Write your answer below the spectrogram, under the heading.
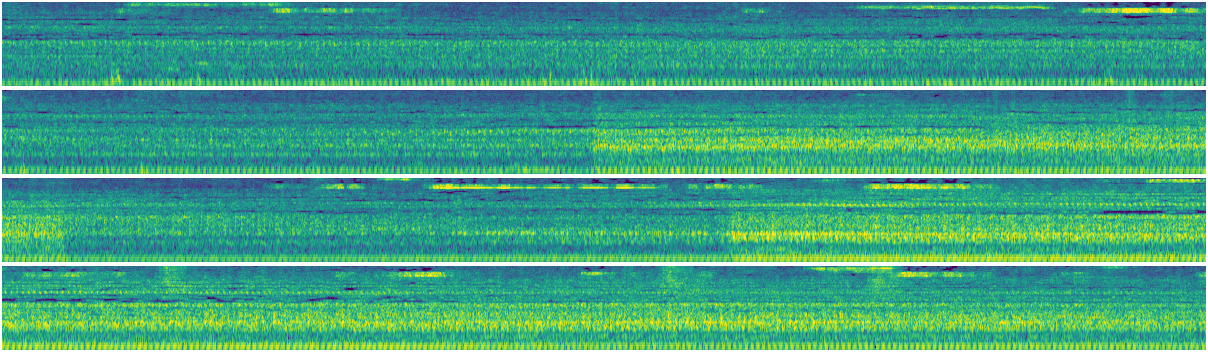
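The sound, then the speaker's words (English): A truck engine idles with a steady, heavy low rumble as the truck is moved into the back, its level shifting slightly as it runs on without a break. “Gonna move the truck into the back.”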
